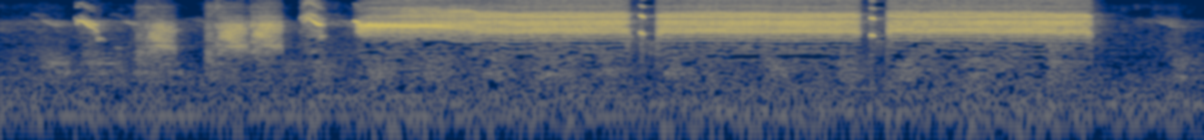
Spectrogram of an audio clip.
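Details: Crecetan of a baya weaver, a call used to lure birds and train others: a run of rapid rising chirps, then a drawn-out harsh buzzing hiss, broken twice by brief clicks.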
